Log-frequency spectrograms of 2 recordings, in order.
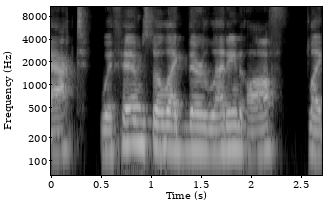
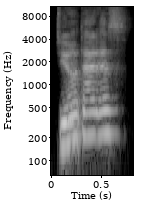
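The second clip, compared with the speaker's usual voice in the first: angry NPC; 7 semitones higher, 4 dB louder, much faster than usual. Acted.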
